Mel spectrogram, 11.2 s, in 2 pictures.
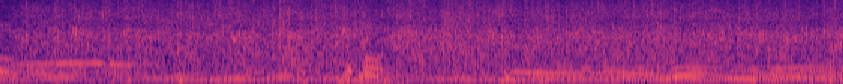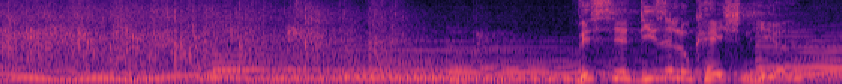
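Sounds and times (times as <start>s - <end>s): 
audience applause: 0.0s - 8.5s
speech: 2.3s - 2.8s, 9.5s - 11.2s.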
